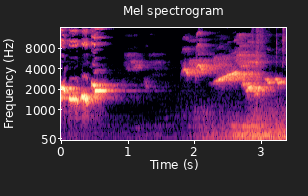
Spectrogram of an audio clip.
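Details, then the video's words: Worked-up white-rumped shama: a short loud fluty whistled phrase, about a second of silence, then thinner high sliding notes over a low background murmur. "Murai batu langsung EMOSI TERPIKAT suara murai batu ngamuk AKTIF"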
